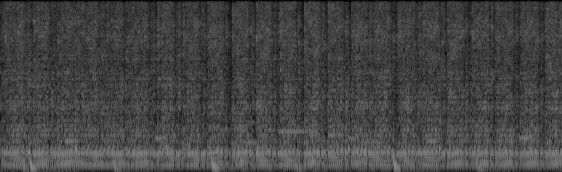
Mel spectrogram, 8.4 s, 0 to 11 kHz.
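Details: Mazda RX7 rotary after a full rebuild with new seal springs and EFI, first fire-up; it settles into a typical choppy, pulsing idle at steady speed with no knocks or grinding, running fine.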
